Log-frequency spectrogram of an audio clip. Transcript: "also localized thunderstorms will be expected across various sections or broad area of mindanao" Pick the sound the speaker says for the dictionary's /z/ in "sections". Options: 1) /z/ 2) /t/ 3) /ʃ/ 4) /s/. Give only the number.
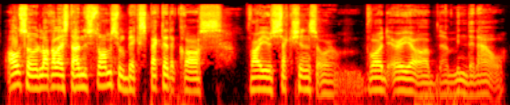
4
